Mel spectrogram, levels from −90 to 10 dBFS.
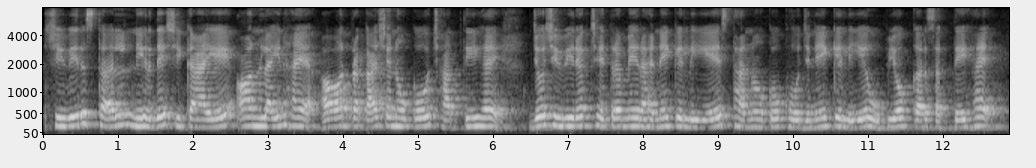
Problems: constant background noise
